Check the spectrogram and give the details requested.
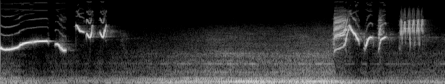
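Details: Young, vocal orange-headed thrush song used as a lure to make other birds sing: a long rising-falling whistle with chips, a quiet gap, then a burst of fast, high, jumbled notes.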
